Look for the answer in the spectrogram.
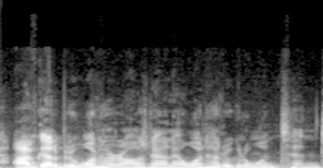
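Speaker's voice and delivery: rapid-fire auction patter, slightly lifted; auctioneer's bid call. Acted. Auctioneer calling bids.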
